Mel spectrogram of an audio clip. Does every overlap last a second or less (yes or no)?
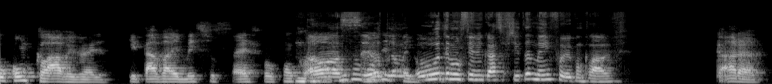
no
